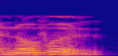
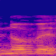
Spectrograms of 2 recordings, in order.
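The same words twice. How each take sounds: First: The second vowel is a clear e sound. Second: The second vowel is a weak schwa sound. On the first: The speaker calls it right. "Yang betulnya novel" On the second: The speaker calls it wrong. "Sebenarnya sebutan itu adalah sebutan yang salah"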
